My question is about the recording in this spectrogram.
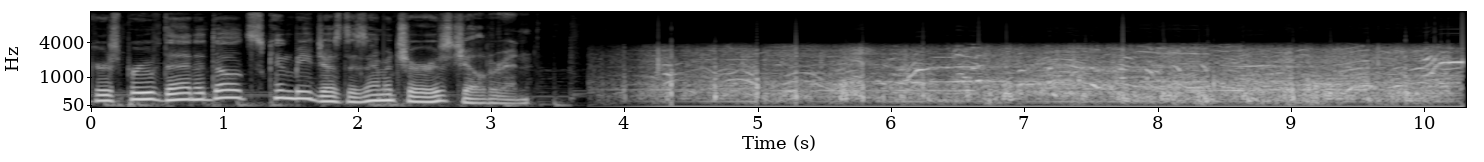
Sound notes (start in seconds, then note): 4.0 child screaming; 4.2 people chattering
